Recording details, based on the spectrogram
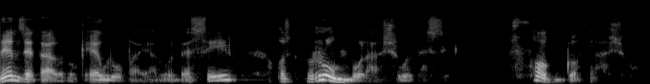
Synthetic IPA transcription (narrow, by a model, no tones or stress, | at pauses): nɛmzɛt̪aːlːɒmo̞kɛuɾoːpa̰ːja̰ːɾo̰ːlbɛseːl | ɒzro̞mbo̞la̰ːʃroːlbɛse̥ːl | fɒɡːɒ̰t̪aːʃroːl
